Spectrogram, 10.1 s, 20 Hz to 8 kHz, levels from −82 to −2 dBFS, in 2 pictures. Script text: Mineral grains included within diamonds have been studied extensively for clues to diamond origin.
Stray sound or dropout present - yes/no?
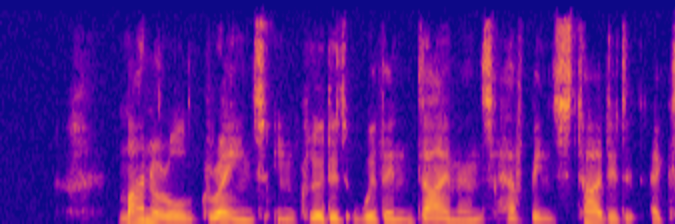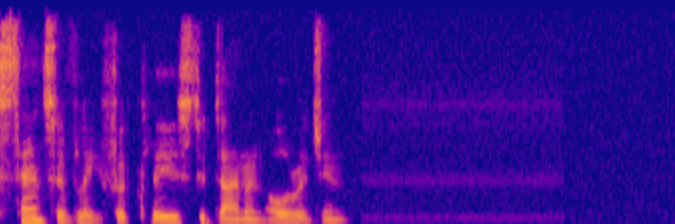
no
